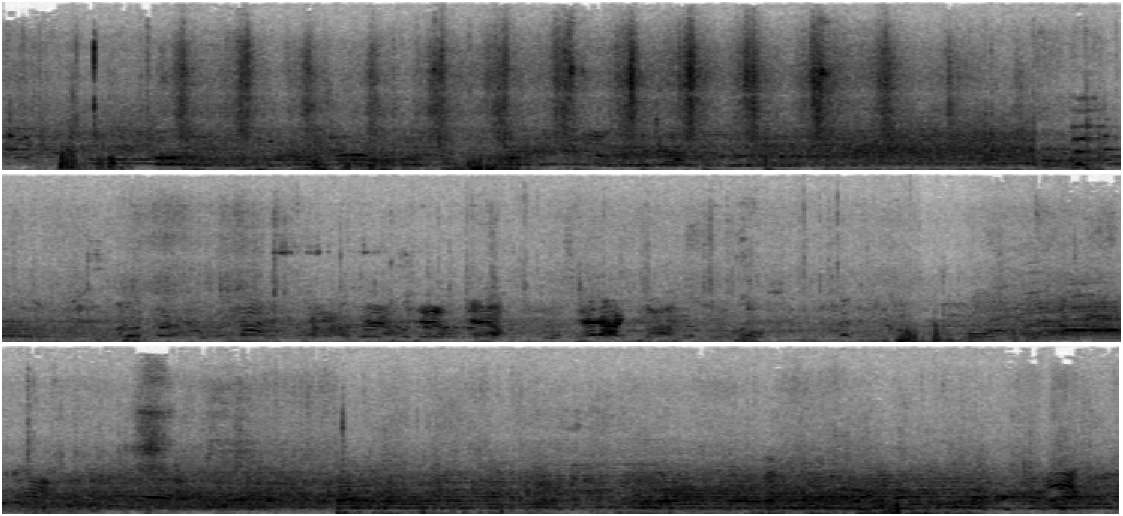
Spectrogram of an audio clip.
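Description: Young men shout and call out to each other across an open outdoor field.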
